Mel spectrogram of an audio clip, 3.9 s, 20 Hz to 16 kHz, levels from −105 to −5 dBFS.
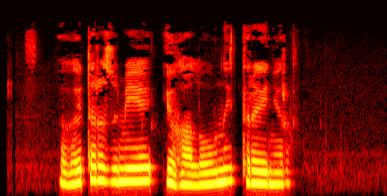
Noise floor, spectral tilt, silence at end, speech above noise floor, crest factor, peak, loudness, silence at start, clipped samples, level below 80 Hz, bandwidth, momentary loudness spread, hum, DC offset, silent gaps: -74 dBFS; -7 dB/octave; 0.95 s; 48 dB; 14 dB; -14 dBFS; -27 LUFS; 0.6 s; under 0.1%; -78 dBFS; 10.5 kHz; 7 LU; none; under 0.1%; none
